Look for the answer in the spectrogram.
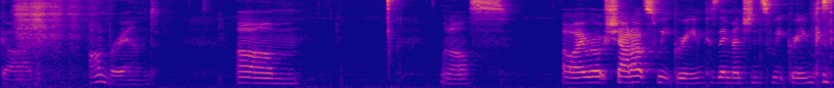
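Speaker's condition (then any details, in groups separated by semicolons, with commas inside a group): No condition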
